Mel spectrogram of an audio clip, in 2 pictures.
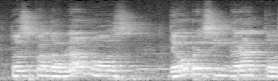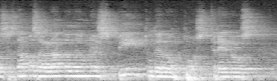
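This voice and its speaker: A man with a high, mellow voice preaches emphatically to his congregation, pausing for amens. He is picked up from a distance in a very echoey church hall, so his words ring around the room. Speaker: pastor. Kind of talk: Sunday school sermon.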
